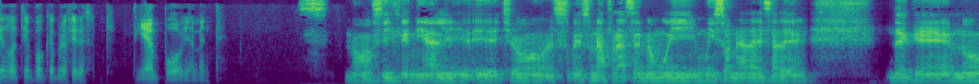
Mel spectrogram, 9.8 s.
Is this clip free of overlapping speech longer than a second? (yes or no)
yes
